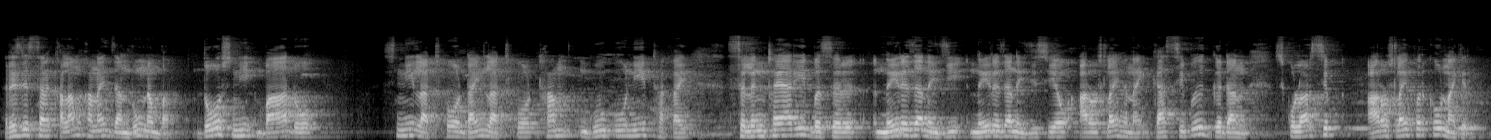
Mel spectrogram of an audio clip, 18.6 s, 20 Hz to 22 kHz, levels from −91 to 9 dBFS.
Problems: none marked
